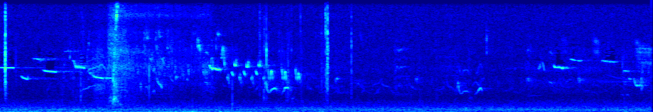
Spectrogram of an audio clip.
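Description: Small birds chirping now and then over a steady low rumble, with a few sharp clicks.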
